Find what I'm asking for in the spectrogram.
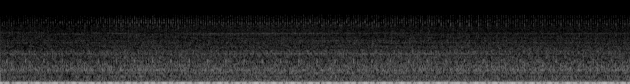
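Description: Lumpy idle with a steady stumble around two to three times a second, deep and uneven; a cylinder misfiring from worn rings.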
